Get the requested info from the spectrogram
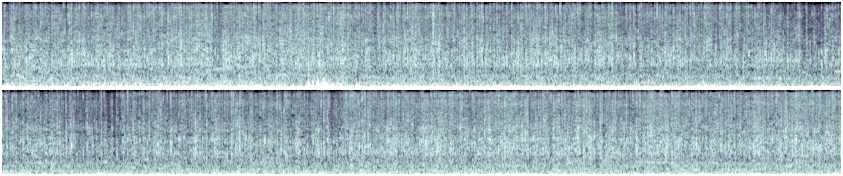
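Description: Steady rain falling on the wet towpath and canal, an even hiss over a low rumble. A brief low thump about two and a half seconds in.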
